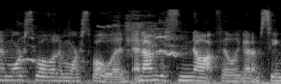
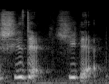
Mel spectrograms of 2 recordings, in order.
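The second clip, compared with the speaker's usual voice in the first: tearful; 7 semitones higher, 3 dB quieter than usual. Real, not acted. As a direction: voice pushed up high and strained, close to tears. Retelling finding baby dead.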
